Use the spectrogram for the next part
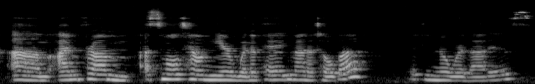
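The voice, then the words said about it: Slight Canadian accent. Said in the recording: “i think i detect a very charming accent ... So I have a bit of a Canadian accent”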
